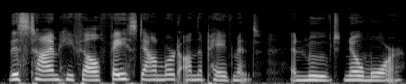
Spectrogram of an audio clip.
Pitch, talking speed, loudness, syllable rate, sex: 205 Hz, 190 wpm, -18 LUFS, 4.7 syllables/s, female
